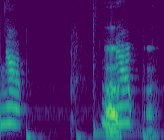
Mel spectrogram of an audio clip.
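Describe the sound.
A person imitates with their voice the yapping of a cat that could not meow: a few short, strained yelps, the longest and loudest near the middle, with brief pauses between them. The sound is clear.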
